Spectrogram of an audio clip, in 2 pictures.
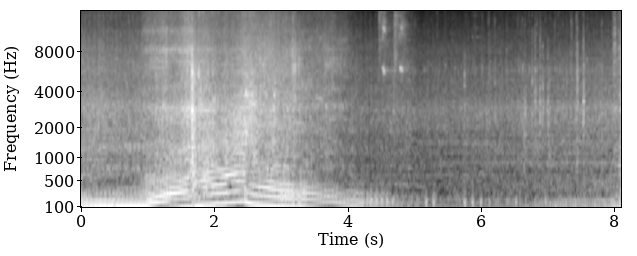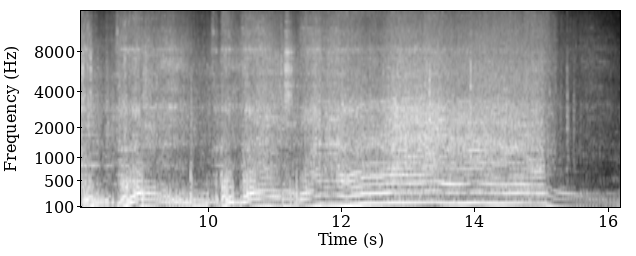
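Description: Engine of a modified Suzuki SJ off-roader revving up and down under load as it climbs over rock: one long rise and fall at the start, a quieter stretch, then several quick blips and revs held high for about three seconds before dropping off near the end.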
